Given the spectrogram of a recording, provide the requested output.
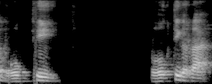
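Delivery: put-on Bengali accent, low and rounded vowels; bengali accent in hindi. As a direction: Bengali babu saying भोक्ति for भक्ति. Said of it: "Bengali बाबू बोलते हैं".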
